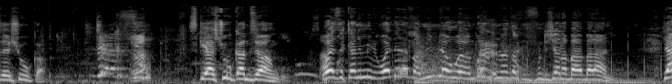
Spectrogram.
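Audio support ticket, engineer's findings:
Train of clicks, 4.60–6.62 s: about fifteen regular ticks at 5.96 per second, peaking near signal level. Likely nearby equipment interference or a faulty connection or power supply injecting pulses.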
